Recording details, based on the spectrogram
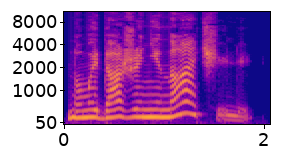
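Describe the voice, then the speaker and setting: A woman voicing an ancient male undead forest demon in a storybook, with a deathly, hushed, insinuating and mocking delivery. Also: on the high side, gravelly, no echo, clean studio sound. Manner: slow, mocking, menacing.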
